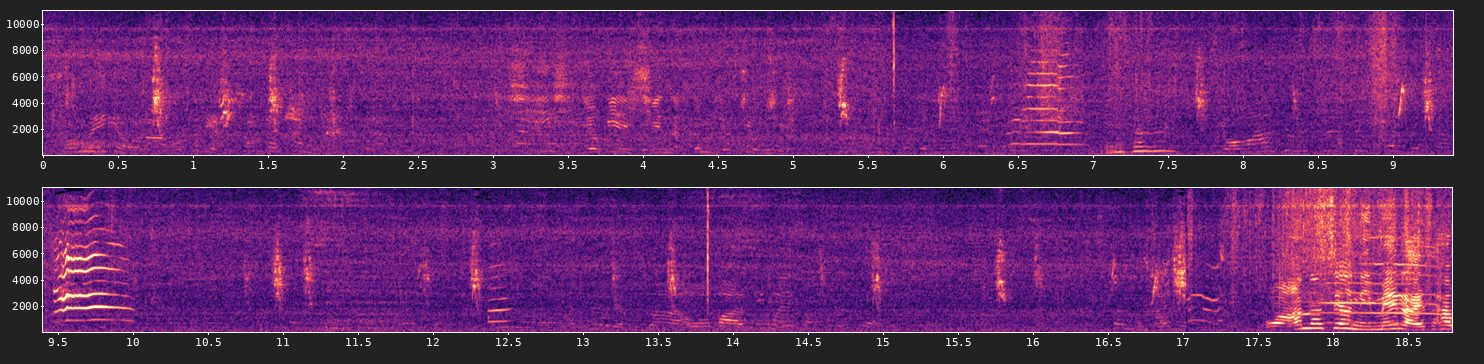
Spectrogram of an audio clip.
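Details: Stray cat named Miaomiao at the botanical garden, back by the frog phone booth one morning after changing territory, waiting to be fed and eating only a little kibble; several short rising-and-falling meows, a louder burst near the end, amid people chatting nearby.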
